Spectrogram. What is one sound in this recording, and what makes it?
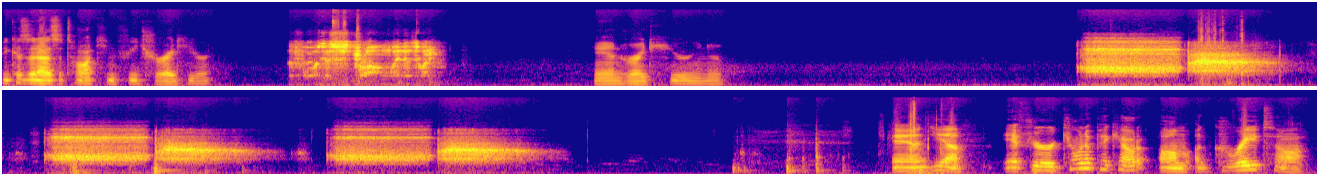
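A plush toy plays a deep recorded voice through a small tinny speaker.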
